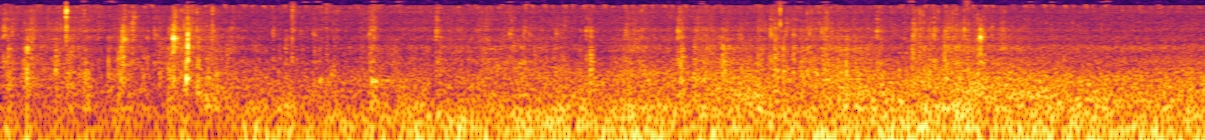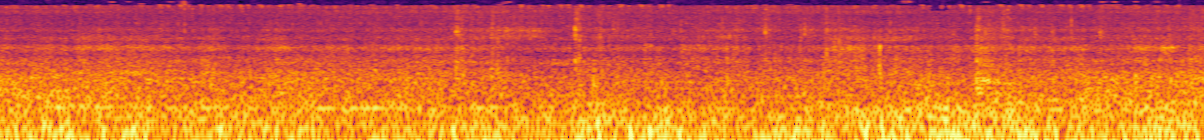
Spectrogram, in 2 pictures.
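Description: Wind rushes and buffets steadily outdoors.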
